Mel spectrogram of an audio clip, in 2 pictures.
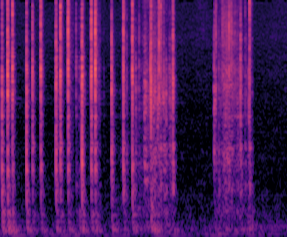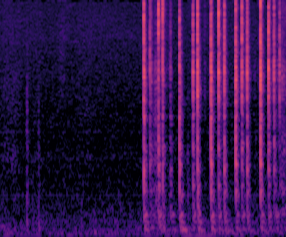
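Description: Long acrylic nails tap and scratch the grey plastic housing and clear plastic lenses of an overhead car dome light console with a button, mounted in the roof. About two dozen rapid, bright, dry clicks come first, then a brief scratchy rasp. After a near-silent pause, another quick run of taps follows.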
